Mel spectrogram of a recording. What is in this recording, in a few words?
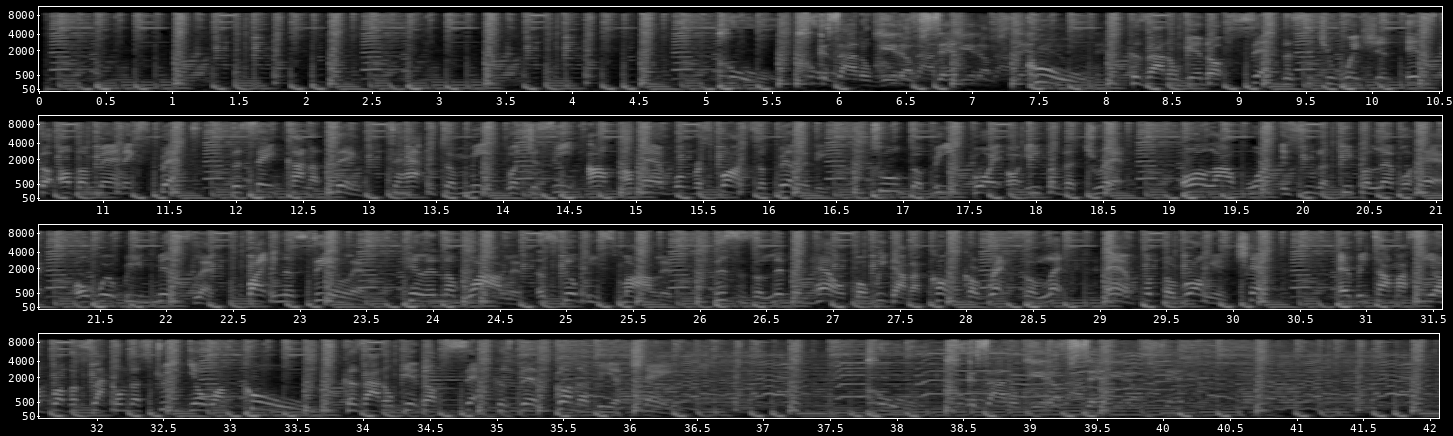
intro rap refrain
